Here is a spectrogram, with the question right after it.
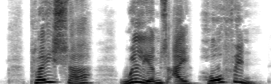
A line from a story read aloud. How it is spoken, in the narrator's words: said Eglantine excitedly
